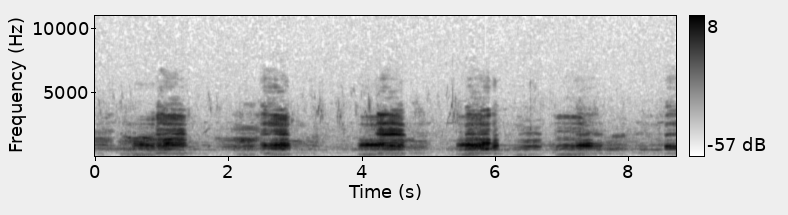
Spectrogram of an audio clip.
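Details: Blue wildebeest, a herd of several hundred heard medium close-up, giving rhythmic reedy honking calls that pulse about every second and a half, overlapping grunts from other animals filling the gaps.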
